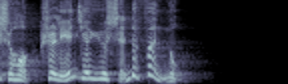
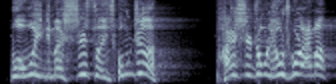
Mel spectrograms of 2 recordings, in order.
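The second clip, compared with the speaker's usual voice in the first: angry rebuke; 8 semitones higher than usual. Retold or imitated. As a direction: throw the question at them in anger. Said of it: "他却是这么做". (摩西质问百姓，怒气冲冲)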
